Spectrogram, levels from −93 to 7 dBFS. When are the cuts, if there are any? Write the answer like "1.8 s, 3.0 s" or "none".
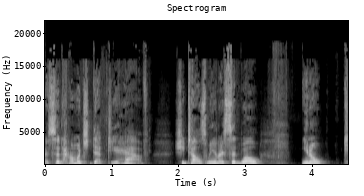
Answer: none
